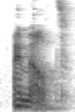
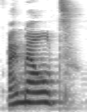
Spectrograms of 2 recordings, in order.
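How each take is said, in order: First: Said in the usual way. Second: Higher, gushing emphasis on MELT; melting affection. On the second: Real, not acted. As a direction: swoon upward on "melt". Repeats it with heightened affection.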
